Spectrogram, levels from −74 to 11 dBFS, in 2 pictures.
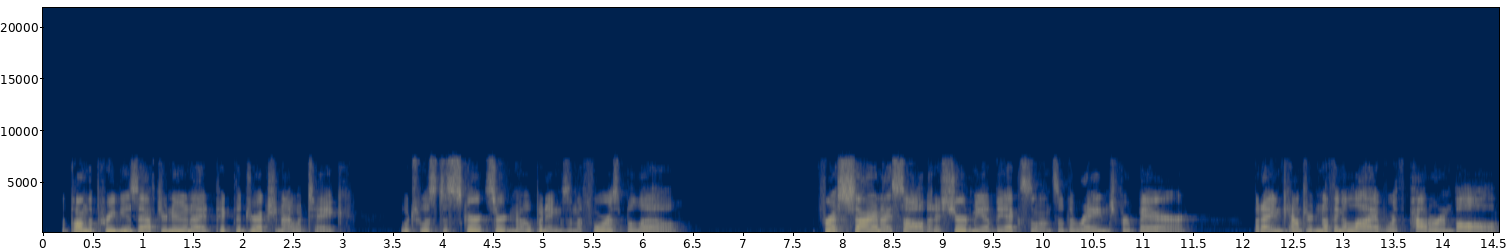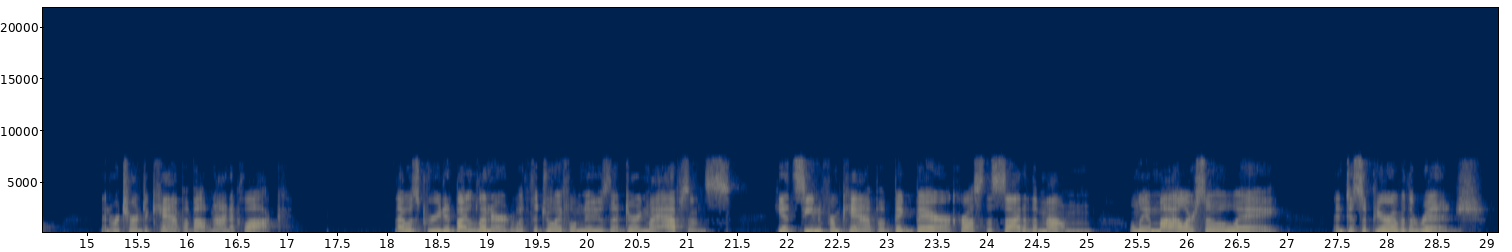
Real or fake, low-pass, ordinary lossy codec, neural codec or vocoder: real; 7.2 kHz; Opus, 24 kbps; none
